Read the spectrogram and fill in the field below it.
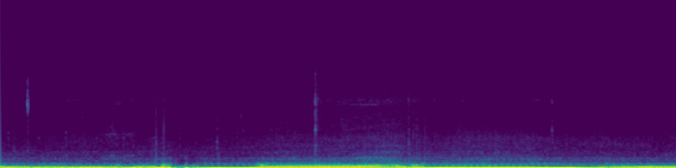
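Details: Car missing at low RPM and light load; a new coil pack and a replacement coil gave the same result: engine speed steps up and down, briefly dropping out near two seconds; cutting out and surging. Owner suspects cam sensor.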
